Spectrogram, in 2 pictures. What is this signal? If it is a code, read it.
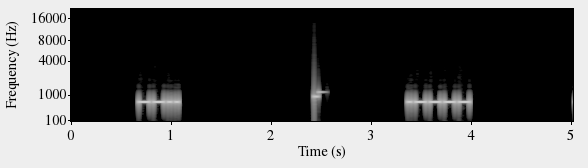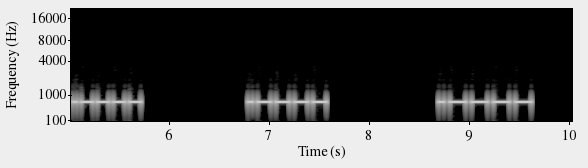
Morse code, heard as a keyed tone, about 31 wpm, spaced as for 7 wpm, 700 Hz. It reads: Z 1111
